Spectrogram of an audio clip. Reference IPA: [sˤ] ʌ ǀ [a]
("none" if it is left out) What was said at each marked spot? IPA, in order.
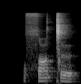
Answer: sˤ, ə

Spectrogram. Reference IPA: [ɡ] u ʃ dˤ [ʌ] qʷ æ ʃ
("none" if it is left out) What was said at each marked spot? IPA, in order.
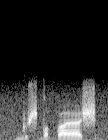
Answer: ɡ, ə

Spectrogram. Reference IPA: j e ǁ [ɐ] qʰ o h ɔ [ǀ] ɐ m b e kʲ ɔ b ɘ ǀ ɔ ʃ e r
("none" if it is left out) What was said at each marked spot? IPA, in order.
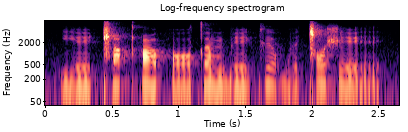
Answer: ɐ, t̪

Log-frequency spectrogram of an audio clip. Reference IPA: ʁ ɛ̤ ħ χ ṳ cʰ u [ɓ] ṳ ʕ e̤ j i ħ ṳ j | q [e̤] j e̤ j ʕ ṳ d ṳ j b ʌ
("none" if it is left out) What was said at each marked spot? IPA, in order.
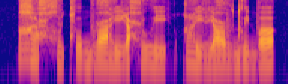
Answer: b, i̤

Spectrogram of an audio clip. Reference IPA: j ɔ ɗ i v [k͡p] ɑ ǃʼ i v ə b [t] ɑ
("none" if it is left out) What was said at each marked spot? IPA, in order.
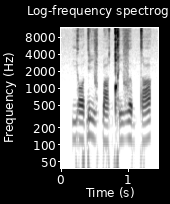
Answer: k͡p, t

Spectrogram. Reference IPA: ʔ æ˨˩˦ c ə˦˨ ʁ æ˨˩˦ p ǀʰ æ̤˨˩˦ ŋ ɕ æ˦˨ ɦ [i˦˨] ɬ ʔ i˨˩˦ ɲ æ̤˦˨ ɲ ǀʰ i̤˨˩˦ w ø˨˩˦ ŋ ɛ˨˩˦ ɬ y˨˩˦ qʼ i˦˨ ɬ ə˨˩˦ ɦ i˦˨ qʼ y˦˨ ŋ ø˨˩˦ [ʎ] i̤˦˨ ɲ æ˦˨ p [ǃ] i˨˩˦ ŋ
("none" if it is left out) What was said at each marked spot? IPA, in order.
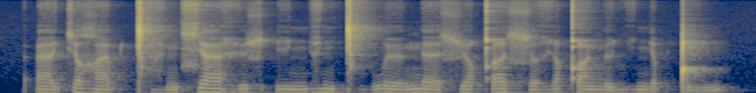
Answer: y˦˨, ʎ, ǃ

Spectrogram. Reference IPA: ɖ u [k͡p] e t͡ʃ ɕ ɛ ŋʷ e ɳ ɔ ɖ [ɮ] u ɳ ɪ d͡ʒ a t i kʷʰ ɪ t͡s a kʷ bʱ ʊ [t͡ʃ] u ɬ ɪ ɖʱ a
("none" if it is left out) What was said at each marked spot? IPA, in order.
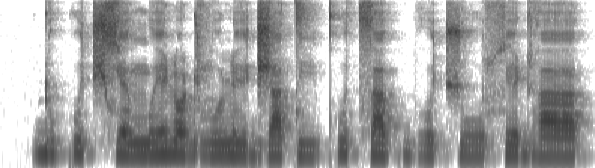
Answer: kʷ, ɮ, t͡ʃ

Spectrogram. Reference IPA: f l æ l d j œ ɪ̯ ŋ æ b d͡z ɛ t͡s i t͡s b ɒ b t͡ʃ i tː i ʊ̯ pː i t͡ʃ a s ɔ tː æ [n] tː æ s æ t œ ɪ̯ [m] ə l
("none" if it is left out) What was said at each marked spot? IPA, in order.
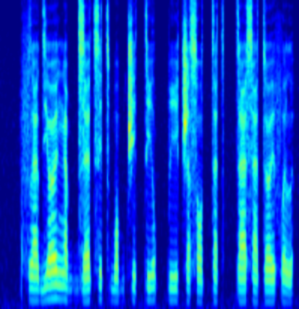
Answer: t͡s, f

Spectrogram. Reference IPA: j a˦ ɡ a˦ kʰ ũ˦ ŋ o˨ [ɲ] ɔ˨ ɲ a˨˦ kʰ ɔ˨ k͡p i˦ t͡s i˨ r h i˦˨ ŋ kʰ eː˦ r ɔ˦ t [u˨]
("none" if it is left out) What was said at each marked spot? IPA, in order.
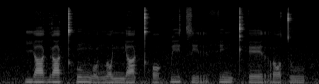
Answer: n, u˦

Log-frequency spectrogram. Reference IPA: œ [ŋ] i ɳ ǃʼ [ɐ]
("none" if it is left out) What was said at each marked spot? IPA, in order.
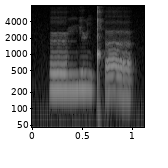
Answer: ŋ, ɐ

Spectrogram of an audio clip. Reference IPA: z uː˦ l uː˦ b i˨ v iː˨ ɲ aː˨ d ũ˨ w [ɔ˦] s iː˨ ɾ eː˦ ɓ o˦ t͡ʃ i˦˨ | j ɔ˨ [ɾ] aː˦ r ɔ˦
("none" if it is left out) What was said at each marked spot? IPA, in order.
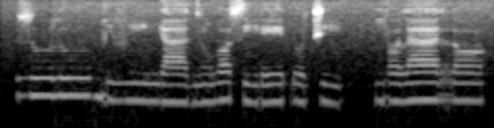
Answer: ɔ˦, l

